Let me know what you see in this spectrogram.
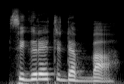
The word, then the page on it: सिगरेट-डब्बा: Hindi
